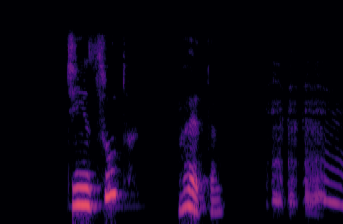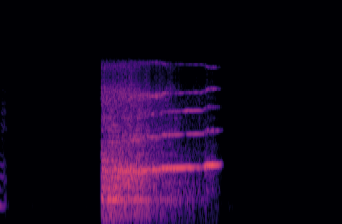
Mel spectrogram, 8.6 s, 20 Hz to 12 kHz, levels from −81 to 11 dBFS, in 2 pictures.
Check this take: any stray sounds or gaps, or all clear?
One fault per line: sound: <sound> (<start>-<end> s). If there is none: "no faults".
sound: throat clearing (3.3-4.4 s)
sound: squeak (5.5-7.1 s)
